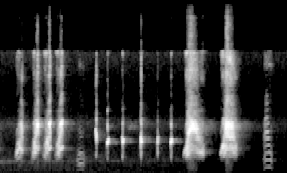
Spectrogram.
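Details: Long-tailed shrike in full varied song, used as a lure to make other shrikes sing: quick chirps and whistled notes, a few rising harmonic calls, and two longer harsh rasping bursts near the end.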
